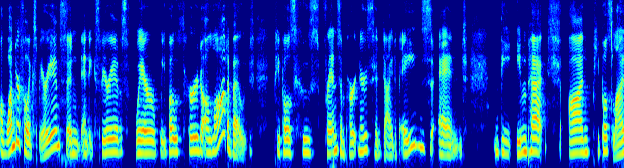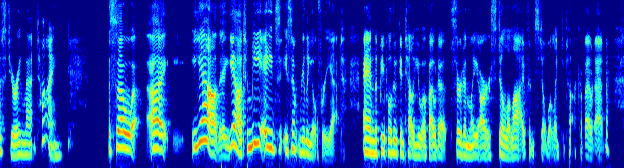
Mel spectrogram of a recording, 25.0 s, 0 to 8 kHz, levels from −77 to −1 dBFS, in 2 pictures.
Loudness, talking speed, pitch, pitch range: -26 LUFS, 150 wpm, 195 Hz, 175-245 Hz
